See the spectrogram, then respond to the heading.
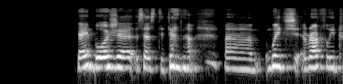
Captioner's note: speaking Ukrainian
